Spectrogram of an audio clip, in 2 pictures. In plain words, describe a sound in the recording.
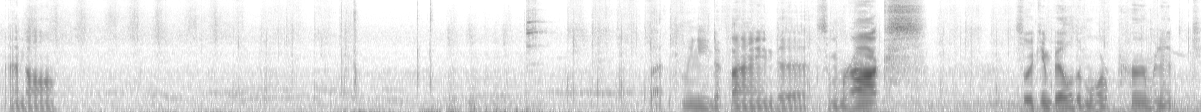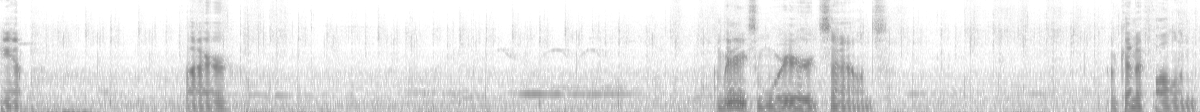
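Footsteps patter steadily over soft ground.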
